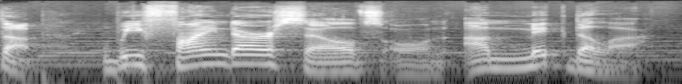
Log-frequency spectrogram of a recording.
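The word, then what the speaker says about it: Amygdala: we find ourselves on a migdala or as some casters apparently call it Amy gadala welcome to Amy gadala apparently this is the only map in the current mapo that we could possibly be mispronouncing okay the other maps are too easy so Amy gadala is everybody knows Starcraft casters are terrible at pronouncing map names yeah Amy first name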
